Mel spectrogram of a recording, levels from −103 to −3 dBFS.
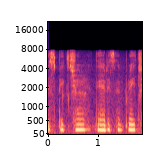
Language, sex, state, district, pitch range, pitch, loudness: English, female, Arunachal Pradesh, Lower Dibang Valley, 180-185 Hz, 185 Hz, -14 LUFS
